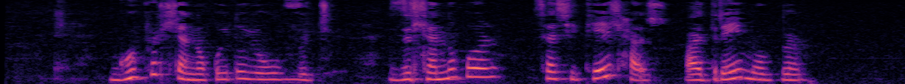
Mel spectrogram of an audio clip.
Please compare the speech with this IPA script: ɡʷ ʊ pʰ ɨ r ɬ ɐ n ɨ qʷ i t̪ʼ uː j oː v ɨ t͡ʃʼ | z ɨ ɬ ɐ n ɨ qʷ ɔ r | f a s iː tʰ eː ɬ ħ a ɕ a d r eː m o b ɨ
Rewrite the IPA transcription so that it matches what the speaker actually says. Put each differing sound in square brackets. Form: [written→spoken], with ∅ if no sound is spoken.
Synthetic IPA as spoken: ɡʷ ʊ pʰ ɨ r ɬ ɐ n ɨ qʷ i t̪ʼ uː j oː v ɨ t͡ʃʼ | z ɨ ɬ ɐ n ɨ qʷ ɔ r | [f→s] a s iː tʰ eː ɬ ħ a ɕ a d r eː m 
